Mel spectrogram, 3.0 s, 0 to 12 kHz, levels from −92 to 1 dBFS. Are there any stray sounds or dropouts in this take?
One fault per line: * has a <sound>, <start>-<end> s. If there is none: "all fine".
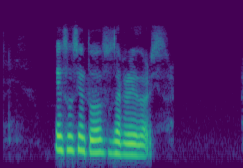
all fine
